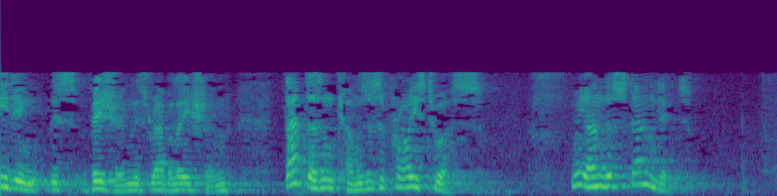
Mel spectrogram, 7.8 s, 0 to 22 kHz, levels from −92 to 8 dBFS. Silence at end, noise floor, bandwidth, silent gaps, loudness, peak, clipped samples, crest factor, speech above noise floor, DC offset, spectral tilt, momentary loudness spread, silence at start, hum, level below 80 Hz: 0.85 s; -54 dBFS; 5 kHz; none; -24 LUFS; -8 dBFS; under 0.1%; 18 dB; 31 dB; under 0.1%; -8.5 dB/octave; 13 LU; 0 s; none; -64 dBFS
